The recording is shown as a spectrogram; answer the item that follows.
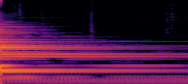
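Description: A single open D string plucked on an acoustic guitar in low bass open G (Spanish) tuning for roots and blues fingerstyle playing rings out clearly and alone, its rich tone slowly decaying.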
